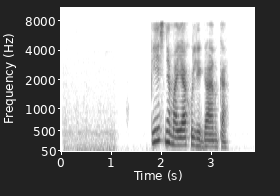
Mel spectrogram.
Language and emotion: Russian, positive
